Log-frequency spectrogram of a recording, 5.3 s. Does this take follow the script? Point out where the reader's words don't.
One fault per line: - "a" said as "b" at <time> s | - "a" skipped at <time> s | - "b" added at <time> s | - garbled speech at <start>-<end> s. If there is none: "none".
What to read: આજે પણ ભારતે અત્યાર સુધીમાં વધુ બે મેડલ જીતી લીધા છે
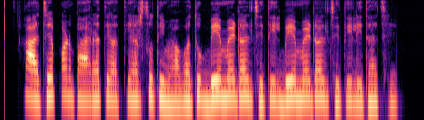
- "બે મેડલ જીતી" added at 3.5 s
